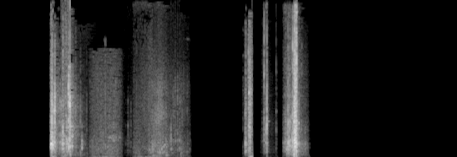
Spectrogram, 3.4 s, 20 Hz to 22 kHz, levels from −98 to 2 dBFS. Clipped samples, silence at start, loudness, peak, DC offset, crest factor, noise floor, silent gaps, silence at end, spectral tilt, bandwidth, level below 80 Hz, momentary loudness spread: under 0.1%; 0.4 s; -19 LUFS; 0 dBFS; under 0.1%; 26 dB; -47 dBFS; 1.45-1.83 s, 1.90-1.96 s, 2.09-2.13 s; 1.15 s; 1.5 dB/octave; over 20 kHz; -54 dBFS; 25 LU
